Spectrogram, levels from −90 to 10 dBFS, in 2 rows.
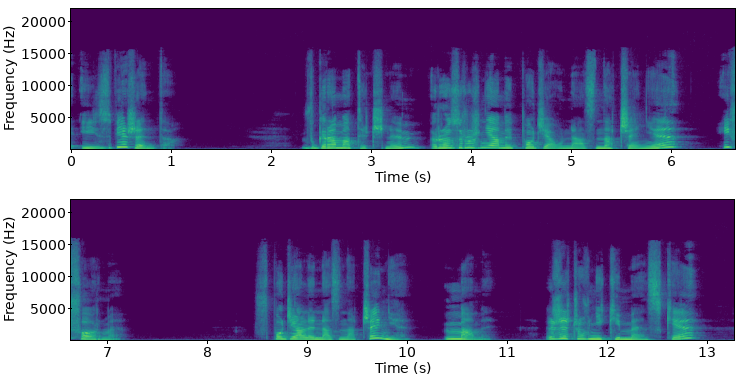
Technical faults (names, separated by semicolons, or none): none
